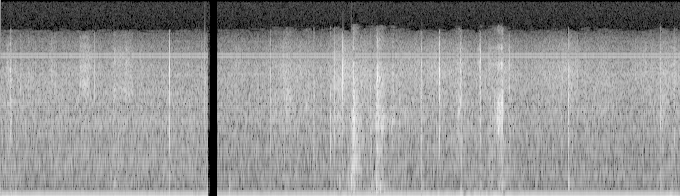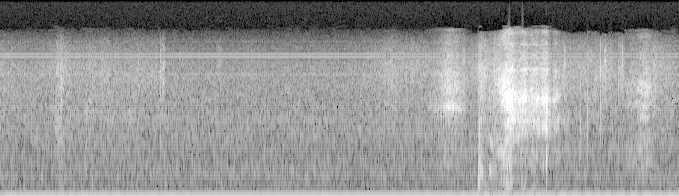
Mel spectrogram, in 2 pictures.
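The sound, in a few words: cat attacking, meowing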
